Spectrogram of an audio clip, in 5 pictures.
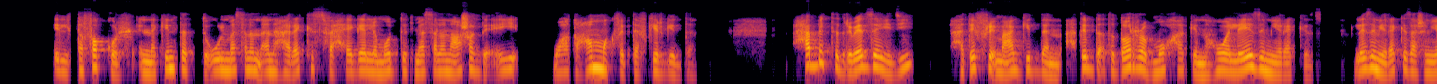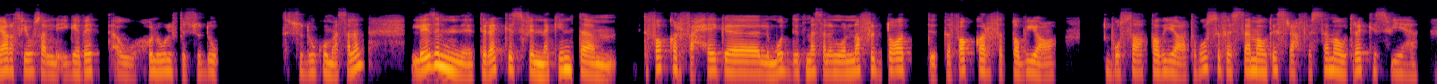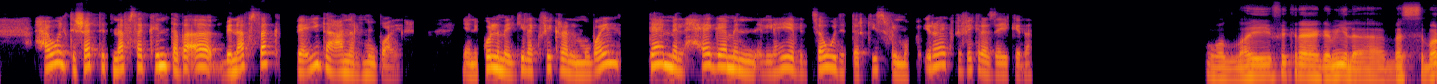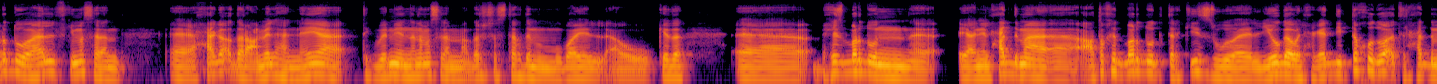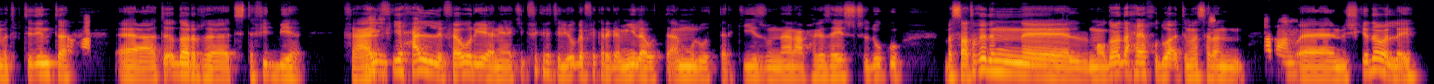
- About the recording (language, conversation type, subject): Arabic, advice, إزاي أتعامل مع أفكار قلق مستمرة بتقطع تركيزي وأنا بكتب أو ببرمج؟
- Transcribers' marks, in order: none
